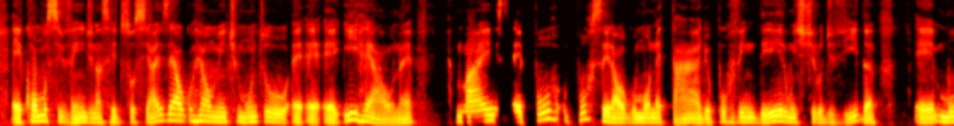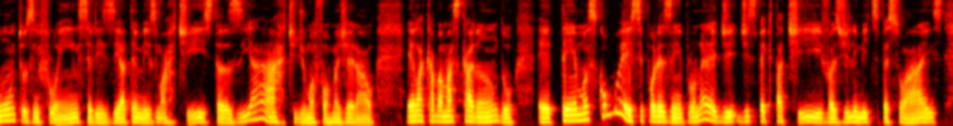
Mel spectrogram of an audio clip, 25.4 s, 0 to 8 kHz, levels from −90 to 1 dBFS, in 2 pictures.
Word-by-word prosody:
eh, 95 +1 +5
como 125 +5 +3
se 125 -3 +1
vende 105 +3 0
nas 95 -1 -2
redes 100 -2 -3
sociais 105 +7 -1
é 150 - +4
algo 135 -1 +2
realmente 120 -2 0
muito 110 -2 0
é 100 -1 +1 0.3
é 95 -2 +3
é 95 - -4
irreal, 115 - +1
né, 90 +3 -2 0.6
mas, 125 +4 0
eh, 120 - +4
por 170 +4 -2 0.2
por 165 +4 -5
ser 120 -5 +3
algo 100 -1 +2
monetário, 100 -2 0
por 110 +3 -5
vender 110 +3 +1
um 110 - 0
estilo 105 -1 -3
de 95 +1 -7
vida, 95 +3 -2 0.5
eh, 100 -1 +3
muitos 120 +1 +1
influencers 100 -1 -1
e 105 - +4
até 100 +2 +1
mesmo 100 +1 -1
artistas 100 0 -2
e 125 +9 -2
a 170 - -3
arte 110 - -2
de 95 - -5
uma 95 0 0
forma 95 0 -2
geral, 90 -3 -2 0.4
ela 125 +2 +4
acaba 125 -1 +1
mascarando, 120 -3 +1 0.3
eh, 105 -1 +4
temas 140 +4 +4
como 285 +7 -4
esse, 125 - +4
por 125 -1 +3
exemplo, 110 -2 +2
né, 155 +3 +2
de 115 0 -1
de 120 +1 -6
expectativas, 115 -4 -1
de 110 +4 -2
limites 110 -2 0
pessoais, 105 +1 -1
110 Hz, 140 wpm, -23 LUFS, 100-120 Hz, 0.6 s, eh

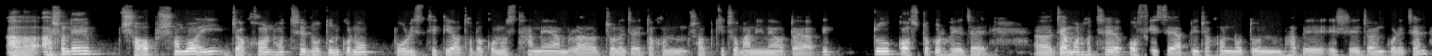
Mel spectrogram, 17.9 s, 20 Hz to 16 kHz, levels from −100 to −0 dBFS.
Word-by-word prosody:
আ - - +9 0.5
আসলে 170 +6 +3 0.7
সবসময় 155 +5 +4 0.4
যখন 130 +4 +2
হচ্ছে 150 +1 -4 0.2
নতুন 140 +2 0
কোনো 145 0 +3 0.5
পরিস্থিতি 130 +2 -2
অথবা 125 +1 -5
কোনো 125 +1 0
স্থানে 120 -1 -3 0.2
আমরা 115 +2 -1 0.3
চলে 125 -1 0
যাই, 130 +1 0
তখন 135 -2 -5 0.3
সবকিছু 125 +3 -8
মানিয়ে 130 0 +1
নেওয়াটা 125 +1 -2 0.3
একটু 175 - -3 0.3
কষ্টকর 140 +2 +2
হয়ে 120 -2 +1
যায়। 110 0 0 0.7
আ - - -1 0.2
যেমন 150 +1 +6
হচ্ছে 150 0 -4 0.3
অফিসে 125 +3 -4
আপনি 125 0 -5
যখন 120 +1 -3
নতুনভাবে 115 0 -1 0.3
এসে 115 +1 -6 0.2
জয়েন 115 0 +1
করেছেন, 115 +5 -2
130 Hz, 105 wpm, -23 LUFS, 120-145 Hz, 0.7 s, আ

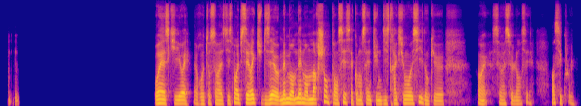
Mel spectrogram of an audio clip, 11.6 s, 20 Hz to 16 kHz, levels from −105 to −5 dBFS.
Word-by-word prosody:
Mmh - - -17
mh. - - -17 2.7
Ouais, 130 +1 +6
ce 125 - +2
qui 125 -1 -2
ouais, 120 -1 +1
le 120 - -7
retour 115 +1 -5
sur 120 +2 0
investissement 115 +4 -1
et 140 - +2
puis, 140 - +1
c'est 135 - +4
vrai 145 - +6
que 140 - -9
tu - - -1
disais: 125 +3 +3
«Heu, 125 - +4
même 140 +4 +3
en 130 - +5
même 150 0 +3
en 130 - +2
marchant, 130 +7 +2
penser, 130 +3 0
ça 125 -2 -3
commençait 120 +1 -2
à - - -1
être 120 - -6
une 115 0 -1
distraction 125 +2 -2
aussi» 130 +7 +2
donc 120 -2 -6
heu, 105 -1 -4 0.7
ouais, - - -2
c'est - - -9
vrai, 120 - -5
se 120 +1 0
lancer. 115 +2 -8 0.4
Oh, - - -3
c'est - - -5
cool. - - -14
125 Hz, 210 wpm, -23 LUFS, 120-135 Hz, 2.7 s, Ouais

